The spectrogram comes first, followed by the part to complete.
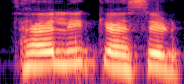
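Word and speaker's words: phthalic: आना इसको कहते हैं थैलिक्स पीएच साइलेंट होता है इसमें पीएच मत बोलना पैलिकल एसिड थैलिक्स है अब सुनलो जरा अब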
